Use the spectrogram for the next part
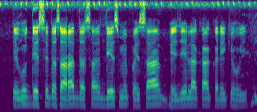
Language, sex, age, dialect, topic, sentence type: Bhojpuri, male, 18-24, Western, banking, question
